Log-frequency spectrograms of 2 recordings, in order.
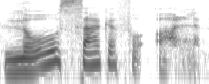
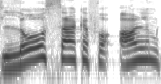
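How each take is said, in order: First: Slow, weighty Lossagen von allem; slow, held-back Lossagen von allem; slow and quiet. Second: Lossagen von allem called out high and loud; louder, higher preached Lossagen von allem; emphatic and loud. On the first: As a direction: let Lossagen von allem sink in slowly. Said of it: "Jesus setzt noch eins oben drauf". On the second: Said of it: "ein Thema, das sich in der ganzen Bibel immer wieder durchzieht". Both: Shown as a demonstration.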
